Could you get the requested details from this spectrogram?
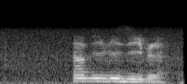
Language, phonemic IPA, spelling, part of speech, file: French, /ɛ̃.di.vi.zibl/, indivisible, adjective, Fr-indivisible.ogg
- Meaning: indivisible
